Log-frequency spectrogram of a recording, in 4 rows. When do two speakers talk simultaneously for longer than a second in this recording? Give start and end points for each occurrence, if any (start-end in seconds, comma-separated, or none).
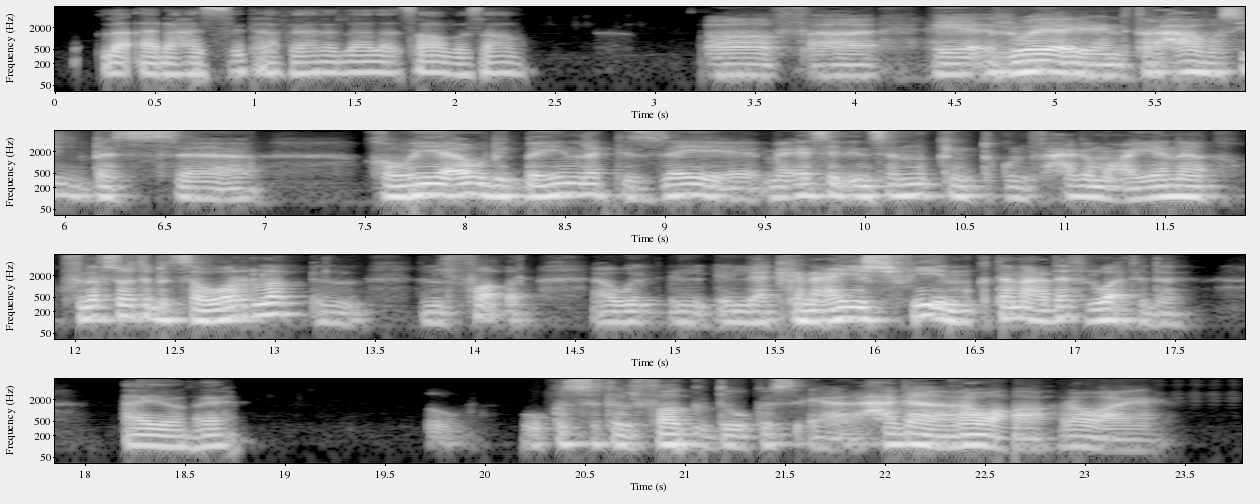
none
